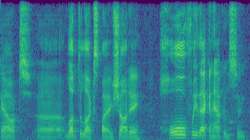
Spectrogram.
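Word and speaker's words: Sade: want to check out uh love Deluxe by shade hopefully that can happen soon sh that's how you pronounce it we do yes okay this is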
